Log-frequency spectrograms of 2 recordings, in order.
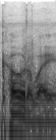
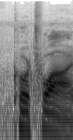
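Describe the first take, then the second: First: The name is said like 'koda-way'. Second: The name is said like French 'kor-twah'. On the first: This is how locals say it. The speaker calls it right. "Courtois is pronounced Kodaway in Missouri" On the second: This is how an outsider would read it. The speaker calls it wrong. "I pronounced it Courtois. I was wrong"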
